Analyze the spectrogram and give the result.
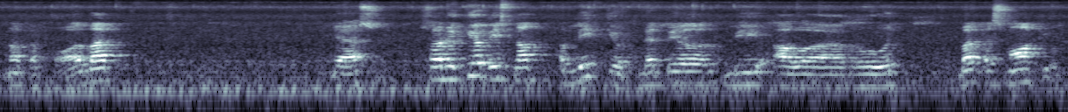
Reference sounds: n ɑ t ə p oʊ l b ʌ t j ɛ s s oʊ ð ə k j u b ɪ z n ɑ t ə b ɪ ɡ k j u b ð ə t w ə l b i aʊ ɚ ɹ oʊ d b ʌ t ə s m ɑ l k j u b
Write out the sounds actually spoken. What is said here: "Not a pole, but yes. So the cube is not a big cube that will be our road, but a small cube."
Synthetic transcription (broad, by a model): n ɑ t ə f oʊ l b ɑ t j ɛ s s oʊ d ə k j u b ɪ s n ɑ t ə b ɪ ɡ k j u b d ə t w ə l b i aʊ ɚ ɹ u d b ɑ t ə s m ɑ l k j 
